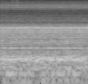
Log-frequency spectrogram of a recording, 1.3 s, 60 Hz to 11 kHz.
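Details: Ametek 117104-01 furnace draft inducer, newly replaced, running with a smooth, steady hum and even whirr, no rattle, scrape or squeal; the old unit was noisy and wouldn't start.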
